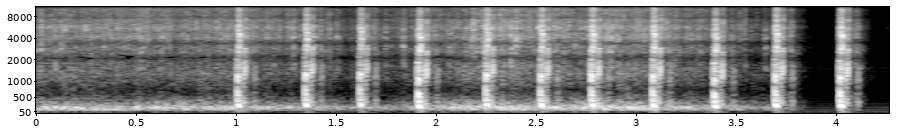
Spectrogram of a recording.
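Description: Footsteps tap steadily on a stone floor.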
